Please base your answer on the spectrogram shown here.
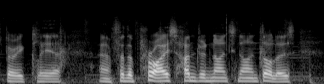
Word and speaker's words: KLYR: The other one to talk about is the TEC KLYR, pronounced clear.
